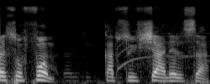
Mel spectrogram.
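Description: A man's voice shouting short DJ hype calls, with a brief pause about halfway. A tone glides upward under the second call and then holds steady.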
